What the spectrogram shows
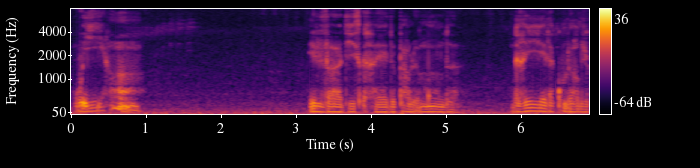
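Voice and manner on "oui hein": higher brayed hee-haw reply; donkey bray. A narrator's reading. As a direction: answer the litany like a donkey. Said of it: "plus fort que l'âne encore".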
